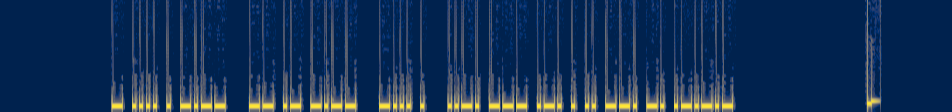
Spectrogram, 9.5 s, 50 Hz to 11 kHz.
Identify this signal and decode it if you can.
Morse code, heard as a keyed tone, about 34 wpm, 700 Hz. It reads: THEY MAY BE FOREIGN.
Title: Sentences from Top 1400 Words 35wpm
